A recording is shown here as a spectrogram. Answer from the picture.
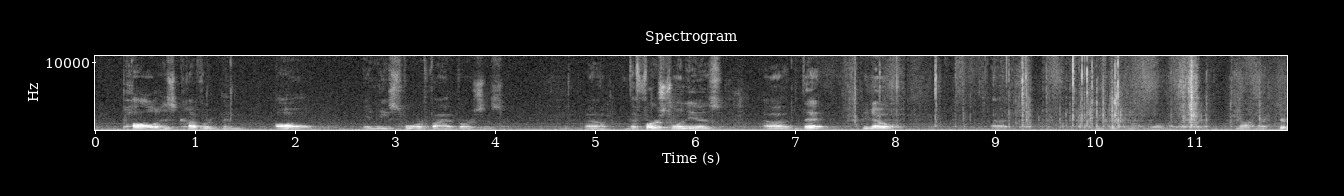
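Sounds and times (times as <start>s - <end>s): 
speech: 0.5s - 4.2s, 4.9s - 8.2s, 11.4s - 11.9s
paper notes being shuffled: 7.5s - 11.9s.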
